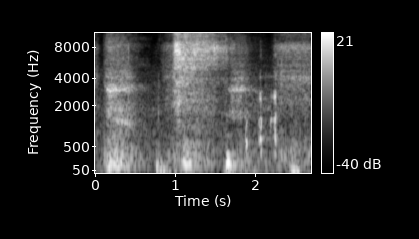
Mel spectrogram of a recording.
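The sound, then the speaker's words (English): A voice imitates a man's heavy breathing: a series of loud, rough, airy huffs and snorting inhales in an uneven rhythm, with no words spoken. “What he was just breathing fuck? Heavy, and I was like, all right, cool.”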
